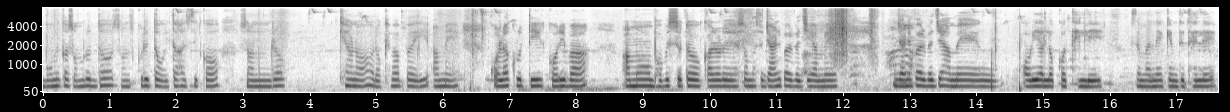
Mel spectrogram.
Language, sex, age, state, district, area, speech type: Odia, female, 18-30, Odisha, Malkangiri, urban, spontaneous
